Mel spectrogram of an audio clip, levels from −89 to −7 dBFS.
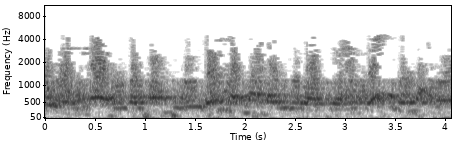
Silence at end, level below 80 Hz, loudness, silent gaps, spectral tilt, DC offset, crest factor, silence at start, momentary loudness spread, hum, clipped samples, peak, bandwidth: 0 s; -56 dBFS; -29 LUFS; none; -9 dB/octave; under 0.1%; 14 dB; 0 s; 3 LU; none; under 0.1%; -14 dBFS; 4.7 kHz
